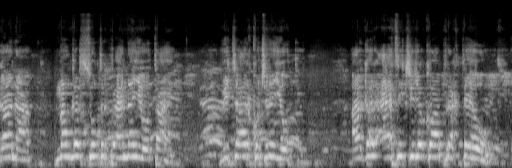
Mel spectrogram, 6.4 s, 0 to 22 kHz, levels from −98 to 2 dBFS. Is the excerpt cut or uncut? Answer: uncut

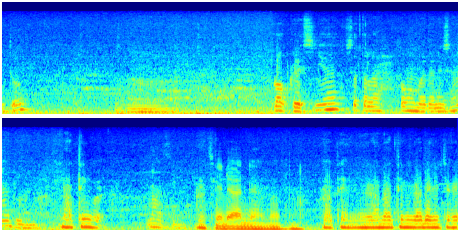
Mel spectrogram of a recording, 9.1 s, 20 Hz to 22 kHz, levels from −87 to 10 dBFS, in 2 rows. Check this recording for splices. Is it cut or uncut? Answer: uncut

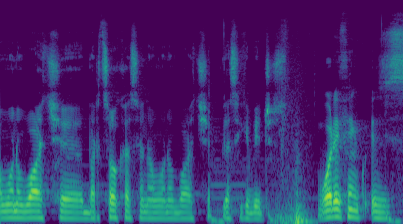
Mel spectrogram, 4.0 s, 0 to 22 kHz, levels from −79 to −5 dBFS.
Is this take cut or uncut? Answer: cut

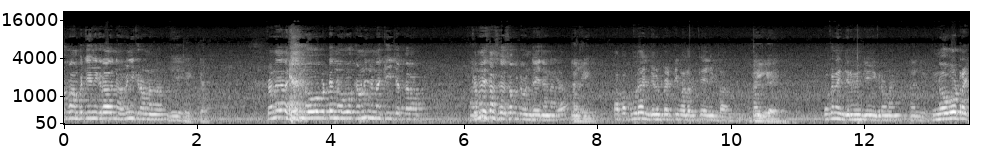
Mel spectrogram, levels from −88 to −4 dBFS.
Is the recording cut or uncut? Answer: cut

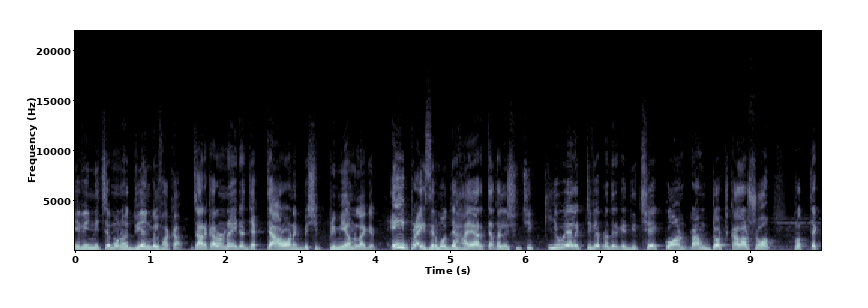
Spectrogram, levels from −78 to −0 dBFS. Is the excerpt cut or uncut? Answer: cut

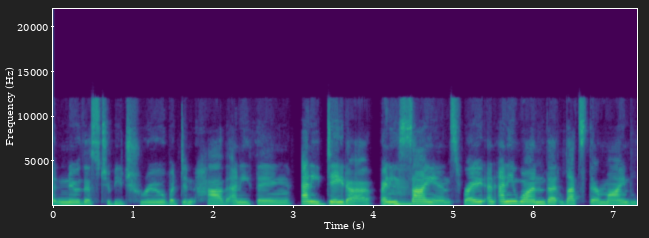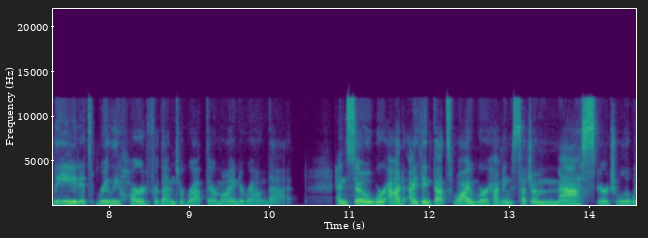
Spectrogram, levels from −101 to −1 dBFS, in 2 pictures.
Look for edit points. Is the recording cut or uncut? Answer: cut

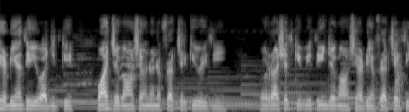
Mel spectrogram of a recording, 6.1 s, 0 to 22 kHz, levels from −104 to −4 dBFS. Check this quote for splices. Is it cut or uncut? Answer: uncut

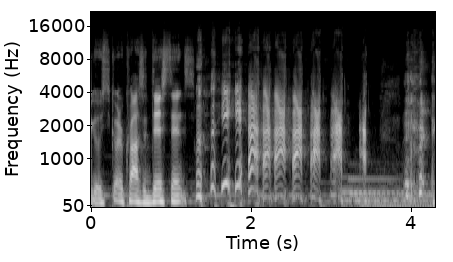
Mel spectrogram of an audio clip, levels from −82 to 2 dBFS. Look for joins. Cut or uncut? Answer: cut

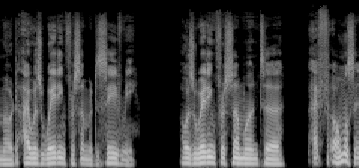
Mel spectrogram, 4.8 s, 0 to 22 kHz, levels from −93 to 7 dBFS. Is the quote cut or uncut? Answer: uncut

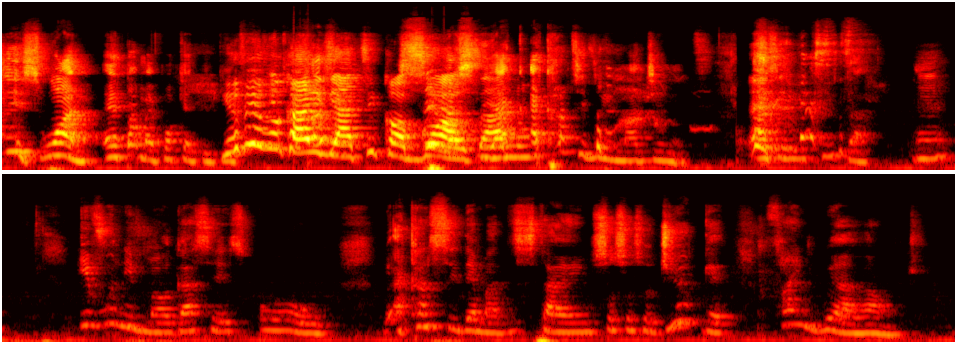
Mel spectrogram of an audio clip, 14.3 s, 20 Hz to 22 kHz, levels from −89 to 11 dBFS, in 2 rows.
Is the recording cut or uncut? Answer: cut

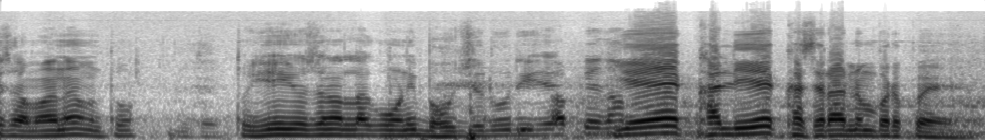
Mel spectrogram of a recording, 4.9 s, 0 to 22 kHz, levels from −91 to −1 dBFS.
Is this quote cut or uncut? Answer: cut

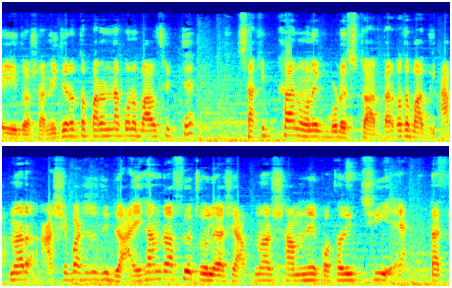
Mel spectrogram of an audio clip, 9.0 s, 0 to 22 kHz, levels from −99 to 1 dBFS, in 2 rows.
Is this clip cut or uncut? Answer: cut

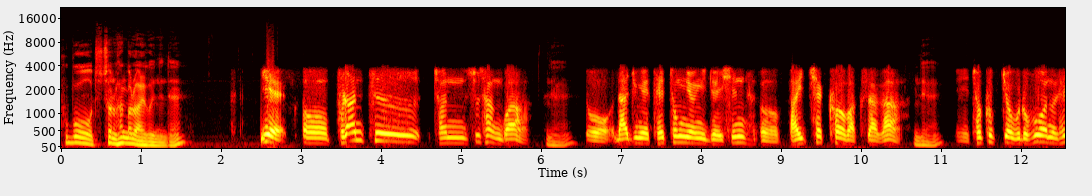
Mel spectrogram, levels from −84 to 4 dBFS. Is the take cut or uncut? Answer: cut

